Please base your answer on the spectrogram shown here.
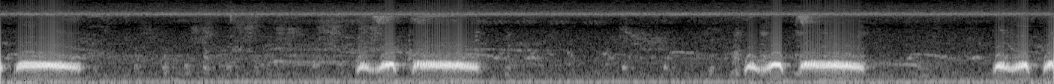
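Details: Spotted dove kept as a decoy bird in Thailand repeating its call three times: a quick wavering double note, then a long smooth low coo, with quiet between phrases.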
